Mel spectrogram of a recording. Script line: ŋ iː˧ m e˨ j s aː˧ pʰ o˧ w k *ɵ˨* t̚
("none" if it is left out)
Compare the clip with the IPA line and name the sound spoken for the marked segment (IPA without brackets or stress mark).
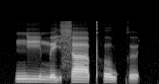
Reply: ɵ˨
